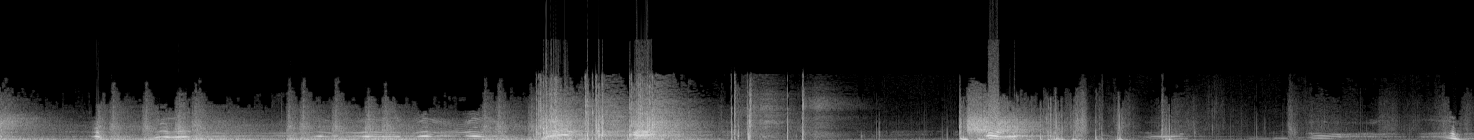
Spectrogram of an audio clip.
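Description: A man groans and cries out in pain.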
